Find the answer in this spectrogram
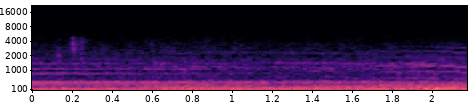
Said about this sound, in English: Then I hear a car outside. There's light enough through the window to tell me it's Lieutenant Hama.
